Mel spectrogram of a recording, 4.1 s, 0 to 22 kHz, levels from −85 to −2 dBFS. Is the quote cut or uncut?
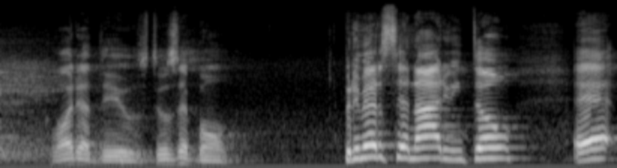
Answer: uncut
